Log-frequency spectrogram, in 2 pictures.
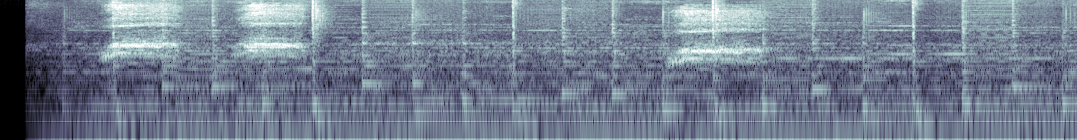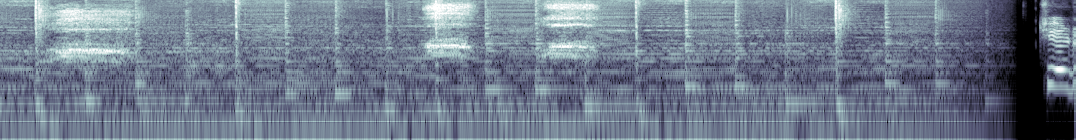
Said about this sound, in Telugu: కాకి అకస్మాత్తుగా గట్టిగట్టిగా అరిచినా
